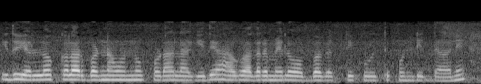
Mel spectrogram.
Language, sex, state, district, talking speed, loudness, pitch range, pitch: Kannada, female, Karnataka, Koppal, 135 wpm, -18 LUFS, 190-215 Hz, 200 Hz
